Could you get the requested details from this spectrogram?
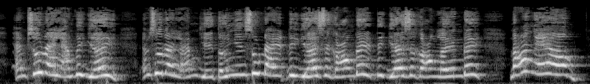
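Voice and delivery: high-pitched retold telling-off; angry scolding. Boyfriend orders girlfriend back to Sài Gòn, scolding angrily. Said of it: "Nó nói, nó chửi nha".

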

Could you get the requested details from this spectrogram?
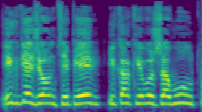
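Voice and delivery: put-on high, pleading old merchant. A narrator's reading. Leiba frets.

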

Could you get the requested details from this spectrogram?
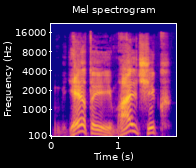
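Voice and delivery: gendarme calling. A narrator's reading. Sergeant calling into the cart, firm. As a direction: call into the cart. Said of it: "крикнул".

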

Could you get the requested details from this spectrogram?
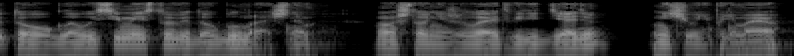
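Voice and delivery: ordinary delivery

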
